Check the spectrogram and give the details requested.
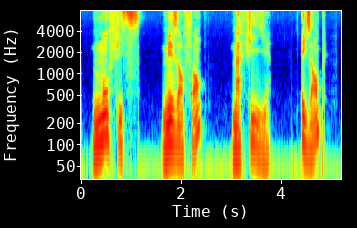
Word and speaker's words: fils: Le deuxième mot était le mot "fils", un fils. Donc, attention à la prononciation, on ne prononce pas le L. Le fils, c'est l'enfant masculin.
